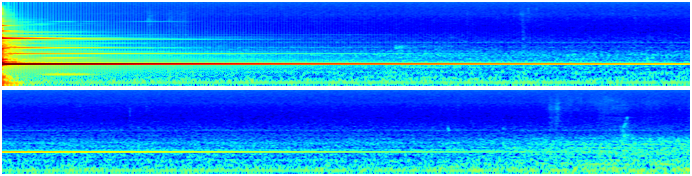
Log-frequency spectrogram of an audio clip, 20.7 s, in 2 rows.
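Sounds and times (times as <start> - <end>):
demung gamelan metallophone: 0.0 - 3.6.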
